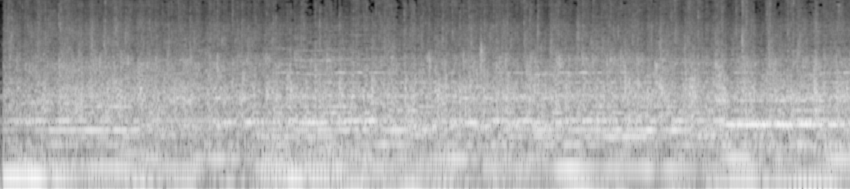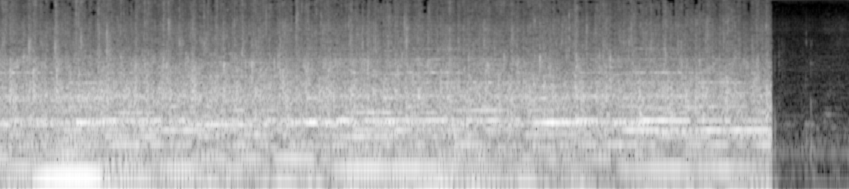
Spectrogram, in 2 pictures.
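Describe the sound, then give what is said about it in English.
A large audience gives a long, steady standing ovation for Mr. Israel Arbeiter at a city address in the morning, dense and loud clapping with a low crowd murmur underneath, lasting about sixteen seconds before it cuts off abruptly. “Ladies and gentlemen, would you please join me in giving Mr. Israel Arbeiter, who is here with us this morning, a big round of applause.”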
